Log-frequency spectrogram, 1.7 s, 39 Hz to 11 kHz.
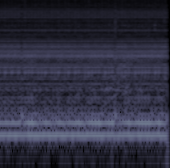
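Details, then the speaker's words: Atari 1200 8-bit computer reported as not working: a steady, harsh, even buzz with a low hum underneath on the audio output, sounding like a video signal coming in over the audio pin. The same cable works on another 1200. "Okay, this is odd. So the buzzing we were hearing sounds like a video signal, but coming in over the audio pin."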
